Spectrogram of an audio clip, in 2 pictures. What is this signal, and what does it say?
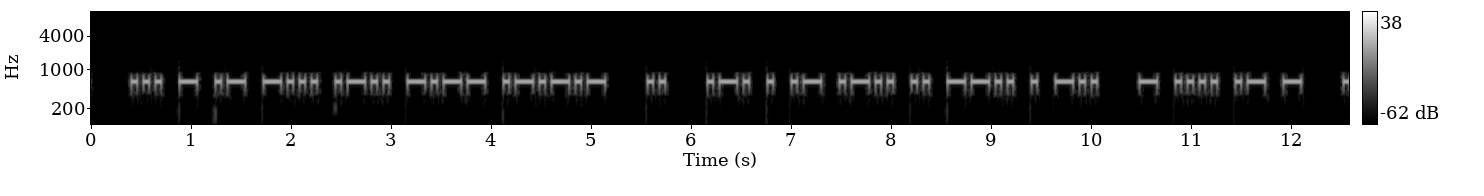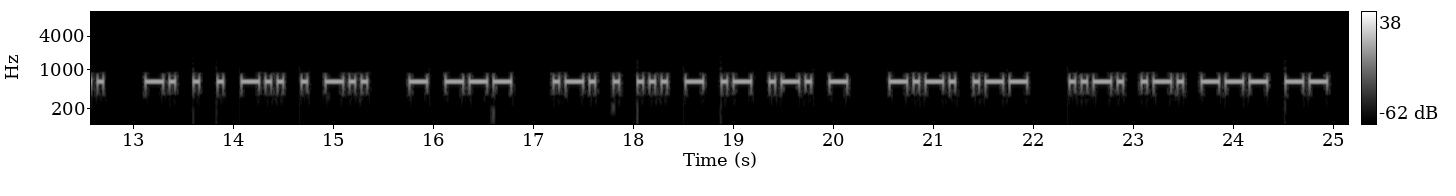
Morse code, heard as a keyed tone, about 20 wpm, 610 Hz. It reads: STABLY. I REALIZED THAT I NEEDED TO RESTART CW FROM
